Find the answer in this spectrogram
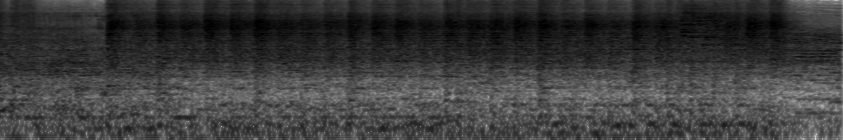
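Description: Live heavy metal band playing loud: electric guitars, bass guitar and a drum kit, with fast, steady drumming.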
